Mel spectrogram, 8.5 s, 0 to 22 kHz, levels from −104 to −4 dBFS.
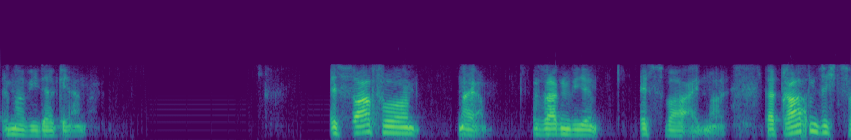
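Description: Right from the start the whole recording carries the G.729 codec sound, and it's plainly audible: nothing gets through above 4 kHz, so the speech sounds boxed-in and a bit rough and synthetic. That's what you get when a decoder rebuilds each 10 ms frame from a vocal tract filter, a pitch predictor and a handful of pulses, and the character fits the 8 kbit/s G.729A variant. At 3.44 s there's VoIP packet loss concealed by the speech codec, running to about 3.69 s. About 80 ms of audio went missing, which points to four lost packets. The decoder kept extrapolating from its last pitch and filter settings with falling gain, so you hear the sound stretched into a buzzy tone or coloured noise that fades. Because each frame builds on the one before, it stays weak a little longer before "vor naja sagen wir" comes back. The same concealment happens again from 8.01 to 8.09 s, this time covering about 60 ms, consistent with three dropped packets, and the sound is again briefly stretched and fades.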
